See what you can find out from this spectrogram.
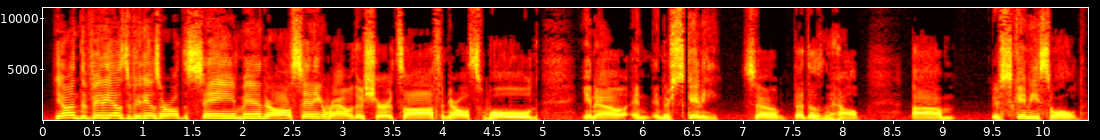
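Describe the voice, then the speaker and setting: A man's voice: a little high, fairly bright tone. An American man hosting a podcast, giving casual opinion commentary in an exasperated, informal and emphatic way. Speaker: podcast host. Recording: clearly noisy background.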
